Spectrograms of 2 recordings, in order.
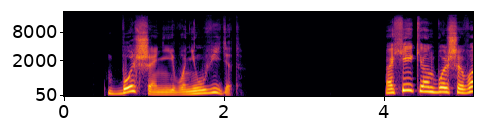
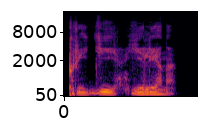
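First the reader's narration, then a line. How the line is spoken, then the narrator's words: Whispered. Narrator (Russian): прошептал он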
